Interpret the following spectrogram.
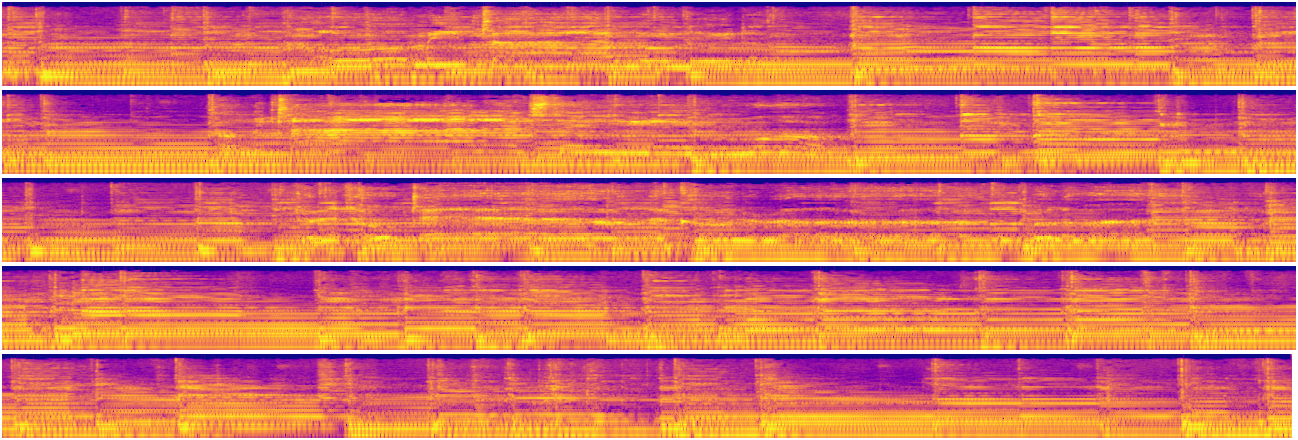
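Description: Steel-string acoustic guitar strummed in a slow country-blues, with a man's voice singing over it in stretches.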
